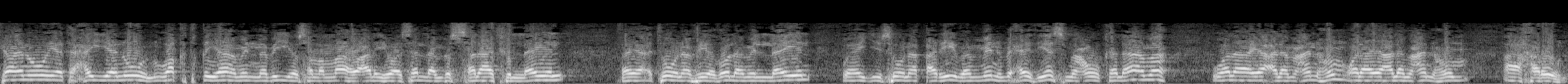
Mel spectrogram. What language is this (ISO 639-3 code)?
ara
